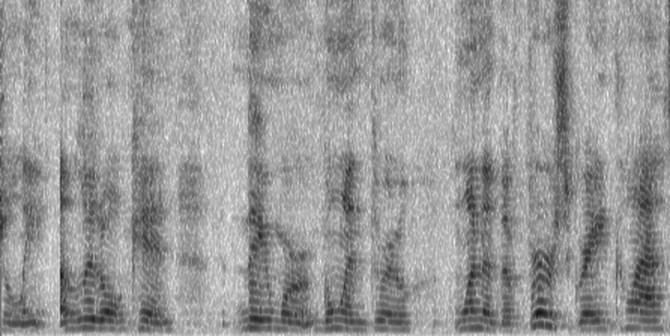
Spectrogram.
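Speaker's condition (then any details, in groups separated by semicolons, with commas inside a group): ALS; hand onset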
